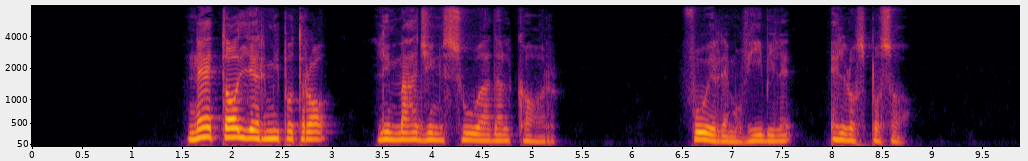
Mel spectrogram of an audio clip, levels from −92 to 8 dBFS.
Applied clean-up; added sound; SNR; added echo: none; none; none; none.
